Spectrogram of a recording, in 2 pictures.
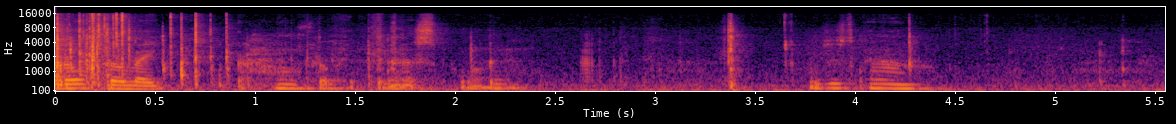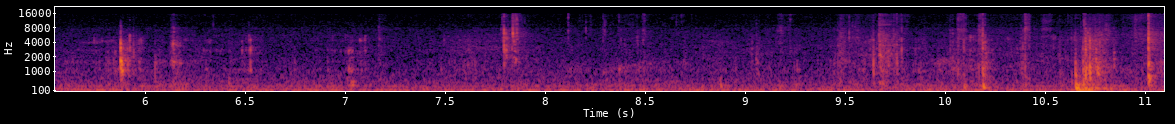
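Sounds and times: person chewing rice: 5.0 - 10.3.

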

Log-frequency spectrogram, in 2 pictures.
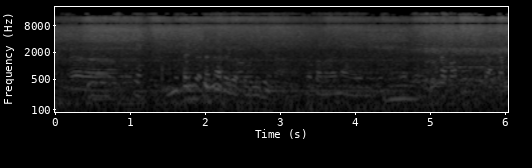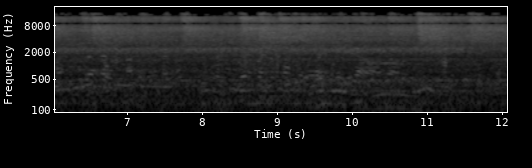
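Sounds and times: distant people talking: 0.0 - 12.0
steady background hiss: 0.0 - 12.0.

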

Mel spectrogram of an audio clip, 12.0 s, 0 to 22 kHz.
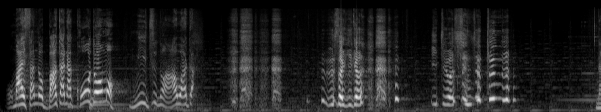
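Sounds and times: soft background music: 0.1 - 12.0
person gasping: 4.6 - 5.8, 7.4 - 8.0.

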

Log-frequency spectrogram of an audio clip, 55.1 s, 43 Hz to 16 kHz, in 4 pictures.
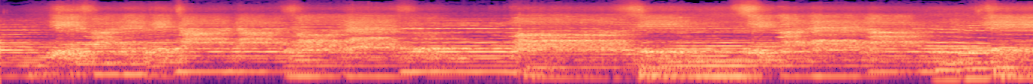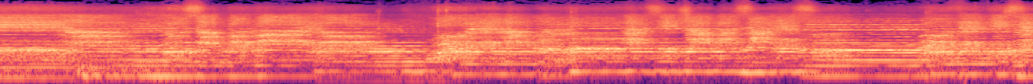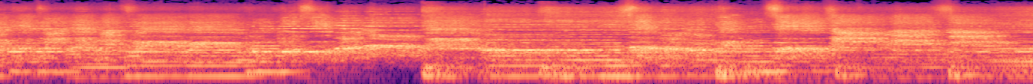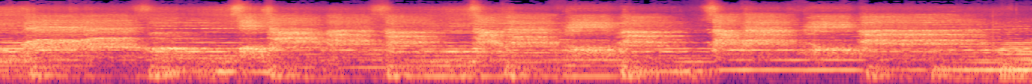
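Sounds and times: many voices singing together: 0.0 - 55.0.

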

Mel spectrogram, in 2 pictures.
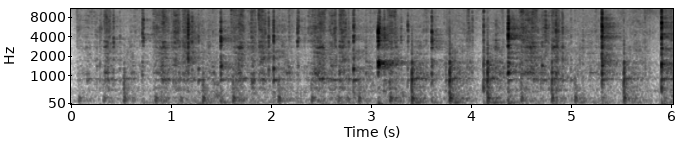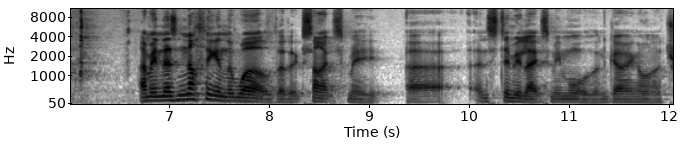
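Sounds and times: palette knife scraping and tapping: 0.0 - 6.7.

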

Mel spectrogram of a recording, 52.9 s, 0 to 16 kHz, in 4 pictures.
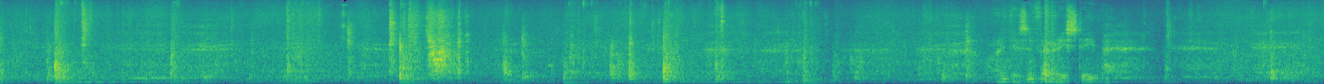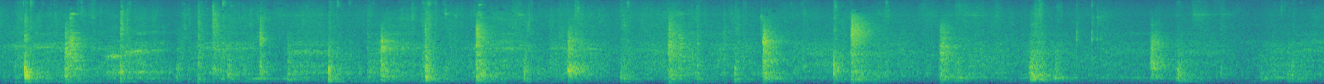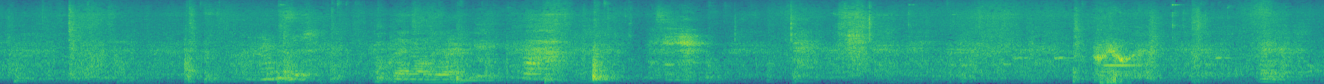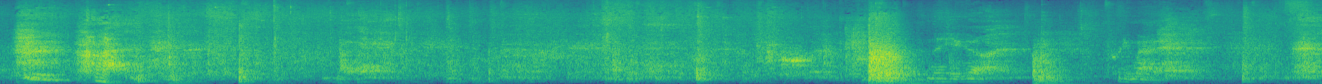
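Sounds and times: footsteps on stone steps: 0.0 - 9.8, 11.6 - 22.9.

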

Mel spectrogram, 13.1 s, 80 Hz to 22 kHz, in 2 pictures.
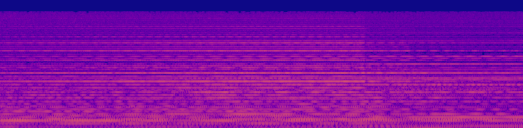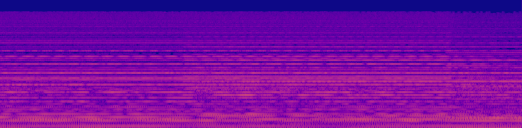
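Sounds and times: slow keyboard chords: 0.0 - 13.0.

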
